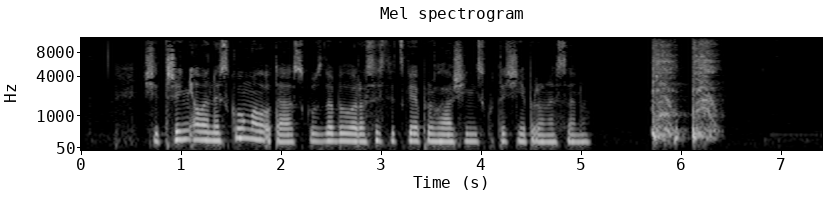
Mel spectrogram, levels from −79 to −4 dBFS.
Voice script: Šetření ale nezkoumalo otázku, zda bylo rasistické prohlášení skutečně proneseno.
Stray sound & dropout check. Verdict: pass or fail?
fail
